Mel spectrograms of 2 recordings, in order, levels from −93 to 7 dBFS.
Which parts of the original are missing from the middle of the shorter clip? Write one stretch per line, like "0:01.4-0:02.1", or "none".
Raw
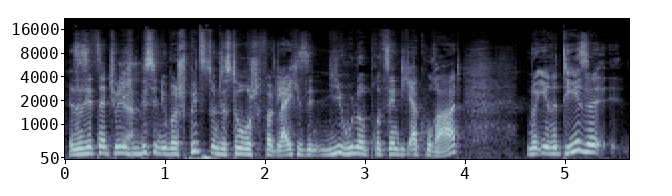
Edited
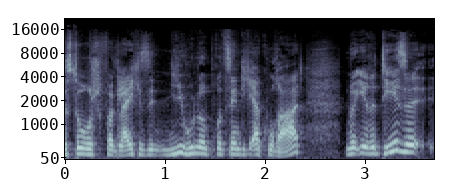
0:04.3-0:04.5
